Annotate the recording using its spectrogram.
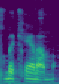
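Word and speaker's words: Mecanum: up in New England where it was always Meccan um when I moved out to Indiana I was very quickly corrected that it's mecanim and there is no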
